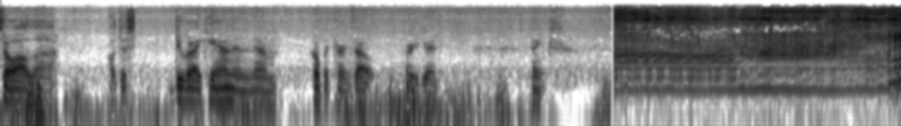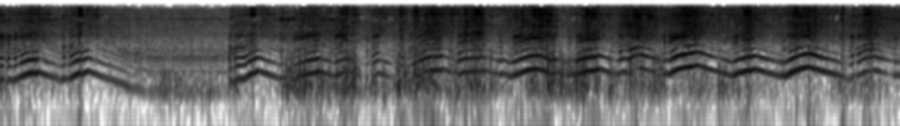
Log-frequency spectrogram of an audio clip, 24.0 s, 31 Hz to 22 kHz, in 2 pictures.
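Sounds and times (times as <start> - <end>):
brush cutter engine revving: 8.1 - 24.0.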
